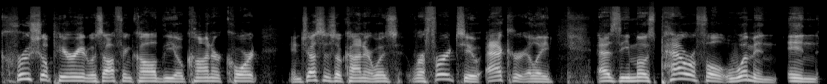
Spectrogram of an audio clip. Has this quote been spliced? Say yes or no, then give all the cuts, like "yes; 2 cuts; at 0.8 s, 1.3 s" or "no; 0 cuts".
no; 0 cuts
